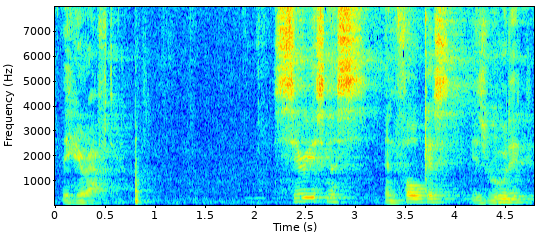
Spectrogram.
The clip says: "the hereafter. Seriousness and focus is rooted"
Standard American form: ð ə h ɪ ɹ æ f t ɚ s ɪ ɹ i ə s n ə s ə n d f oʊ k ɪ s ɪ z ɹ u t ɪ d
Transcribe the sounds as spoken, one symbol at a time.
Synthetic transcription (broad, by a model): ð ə h ɪ ɹ æ f t ɚ s ɪ ɹ i ə s n ə s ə n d f oʊ k ɪ s ɪ z ɹ u t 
